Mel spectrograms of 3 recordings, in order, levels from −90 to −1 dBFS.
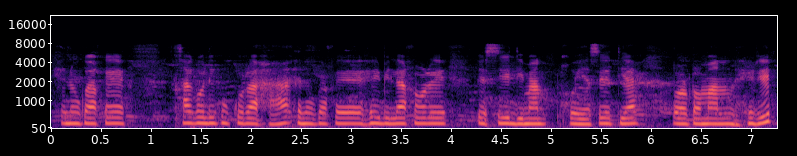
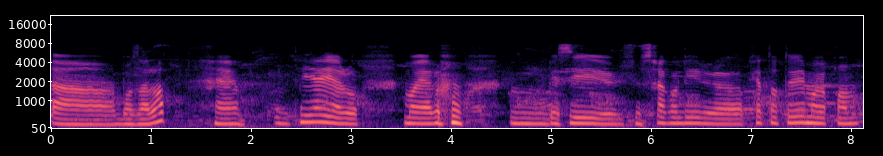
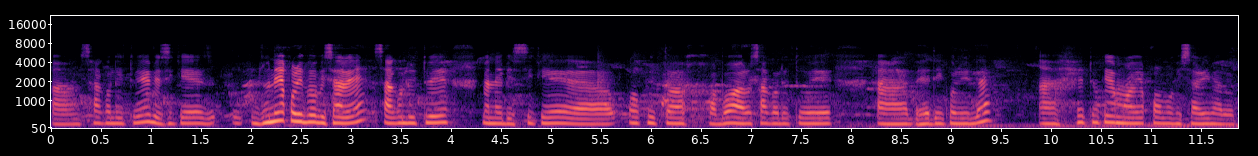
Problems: none marked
